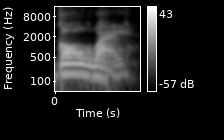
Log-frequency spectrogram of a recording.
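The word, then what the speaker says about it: Galway: that girl okay so Galloway crystal is from Ireland pronounced gway gway well that's a fun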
